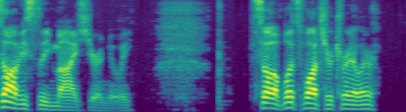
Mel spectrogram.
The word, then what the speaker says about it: Shiranui: Shiranui. So, before, my dad was talking about this, so the way he pronounced it was like Sharona, which reminded me of this like one song, which was Mai Shiranui.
